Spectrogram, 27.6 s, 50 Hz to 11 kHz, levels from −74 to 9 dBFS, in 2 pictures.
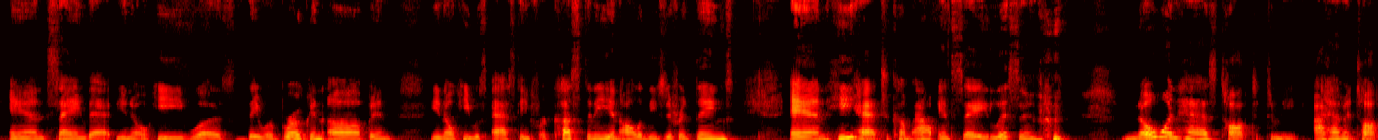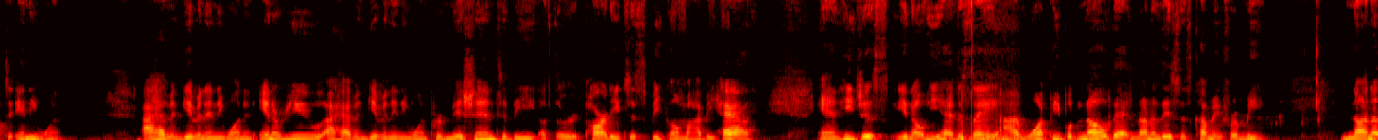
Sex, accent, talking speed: female, American, 195 wpm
